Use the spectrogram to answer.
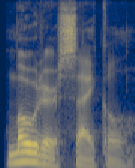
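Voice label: "motorcycle", English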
